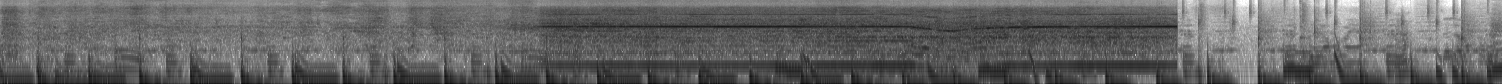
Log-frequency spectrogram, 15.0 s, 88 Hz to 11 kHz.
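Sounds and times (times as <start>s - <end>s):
background music with beat: 0.0s - 15.0s
power tool motor whining: 5.2s - 11.8s.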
